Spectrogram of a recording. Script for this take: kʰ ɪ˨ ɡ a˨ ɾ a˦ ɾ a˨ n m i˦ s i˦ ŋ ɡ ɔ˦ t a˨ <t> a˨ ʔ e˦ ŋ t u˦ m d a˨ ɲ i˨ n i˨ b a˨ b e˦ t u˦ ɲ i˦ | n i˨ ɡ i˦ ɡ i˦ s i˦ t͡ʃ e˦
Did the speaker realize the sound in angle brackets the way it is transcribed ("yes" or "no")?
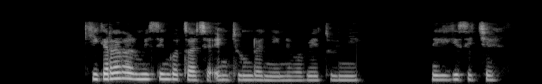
no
